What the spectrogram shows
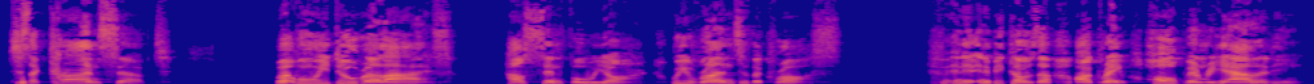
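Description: Man in his 30s, sermon, high voice, very bright tone, dry close sound, casual slang, repeats phrases. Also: lively intonation, normal speed, no echo. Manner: conversational preaching, repeats phrases, rising to shouts. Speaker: pastor.

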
